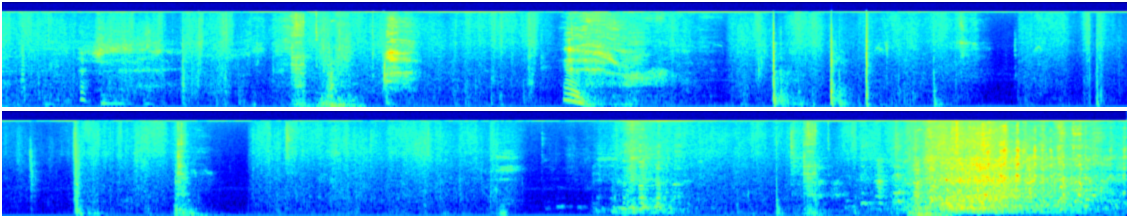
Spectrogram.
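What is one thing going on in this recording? Bedding rustles.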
